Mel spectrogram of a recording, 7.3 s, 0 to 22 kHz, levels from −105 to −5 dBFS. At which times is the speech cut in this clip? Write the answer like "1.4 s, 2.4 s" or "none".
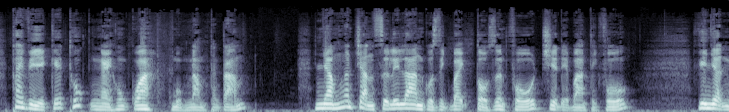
3.0 s, 4.7 s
